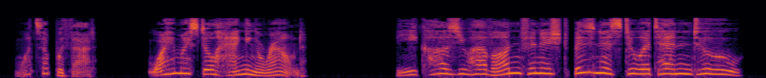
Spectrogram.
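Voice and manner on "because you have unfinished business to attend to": high, eerie, frightening spooky voice. A voice behind the narrator answers the narrator's question; scary voice. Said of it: "says a scary voice behind me".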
